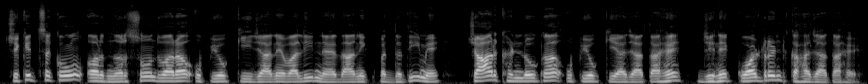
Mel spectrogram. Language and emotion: Hindi, neutral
